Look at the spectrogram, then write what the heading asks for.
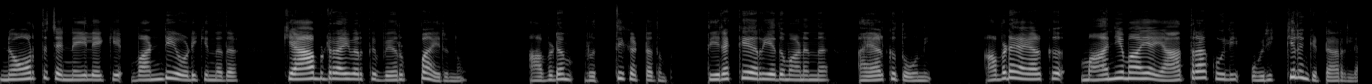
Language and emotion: Malayalam, disgusted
